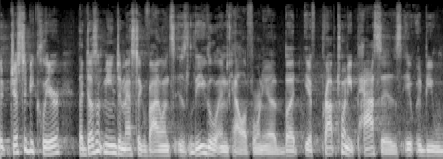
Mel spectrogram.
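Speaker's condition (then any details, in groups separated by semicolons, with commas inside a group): No condition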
